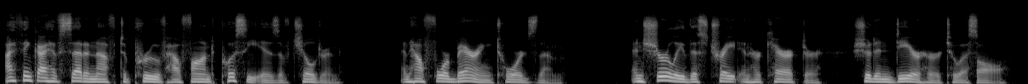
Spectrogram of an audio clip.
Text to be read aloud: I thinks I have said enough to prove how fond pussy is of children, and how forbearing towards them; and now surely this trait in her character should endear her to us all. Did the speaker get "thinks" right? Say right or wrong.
wrong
